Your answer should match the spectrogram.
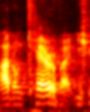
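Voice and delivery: exasperated loud quote; loud mock declaration. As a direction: blurt it out loudly, quoting him. Retold film line, indignant.

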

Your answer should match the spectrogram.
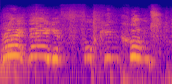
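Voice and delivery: high, slow ghost, breaking into laughter. Acted. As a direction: insult him as a cheeky spirit. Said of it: "Please stop with the ghost voice".

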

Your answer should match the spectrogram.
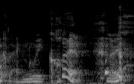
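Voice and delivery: usual speaking voice

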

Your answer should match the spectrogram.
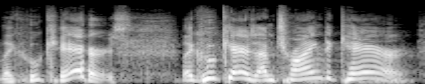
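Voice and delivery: worked-up, high-pitched exasperation; exasperated rant. Real, not acted. Fan fed up with endless baseball games, exasperated. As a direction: voice climbing in frustration.

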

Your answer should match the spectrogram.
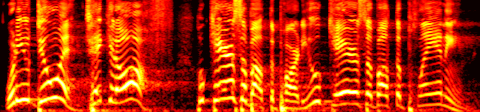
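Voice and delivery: high, loud, insistent no; Jesus voice. Retold or imitated. Preacher voicing Jesus telling the weary to take it off, high and urgent. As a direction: urge them to drop the load. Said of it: "here's what Jesus is saying".

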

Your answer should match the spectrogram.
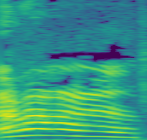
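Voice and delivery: high, loud mock cry; drawn-out, hammed-up "aah"; imitated music-video cry. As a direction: wail it like a music-video drama queen. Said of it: "hon bråkade med någon kille, bara".

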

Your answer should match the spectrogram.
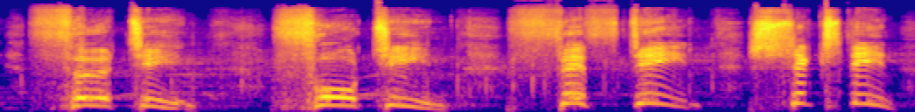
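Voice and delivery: high, very loud counting; shouted referee count. Acted. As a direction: count with rising fervor. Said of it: "Come on, somebody".

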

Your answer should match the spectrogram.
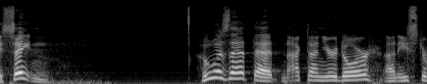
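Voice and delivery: high, loud triumphant challenge; preacher defying Satan at the door, loud and triumphant; defiant preaching. Retold or imitated. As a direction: stand up and throw it back at Satan. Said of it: "You're gonna say".

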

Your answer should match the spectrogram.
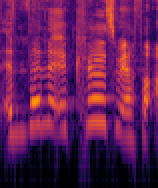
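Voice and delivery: ordinary delivery

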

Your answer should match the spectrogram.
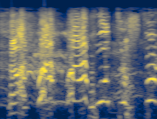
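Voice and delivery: very high, slow, laughing "What the fuck?"; laughing disbelief. Real, not acted. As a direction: stretch it out while cracking up in disbelief. Reacting to comic accent story.

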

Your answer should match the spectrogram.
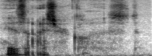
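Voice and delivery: very soft commentator's whisper; hushed confidential aside. Real, not acted. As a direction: whisper it so he stays in the moment. Hushed aside while other imagines.

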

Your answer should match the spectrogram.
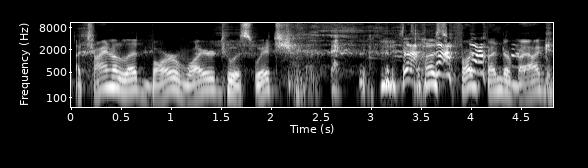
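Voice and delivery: put-on light Canadian accent, laughing; Canadian accent with laughter. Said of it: "say this in a Canadian accent".

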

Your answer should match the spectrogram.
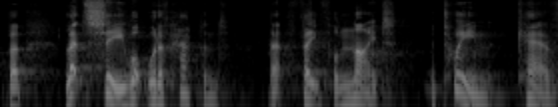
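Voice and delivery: normal talking voice

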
